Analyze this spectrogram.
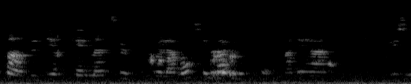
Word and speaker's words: violemment: Hey, moi je suis violentement. Elle m'insulte. Violemment. C'est violent, ça se prononce violemment.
